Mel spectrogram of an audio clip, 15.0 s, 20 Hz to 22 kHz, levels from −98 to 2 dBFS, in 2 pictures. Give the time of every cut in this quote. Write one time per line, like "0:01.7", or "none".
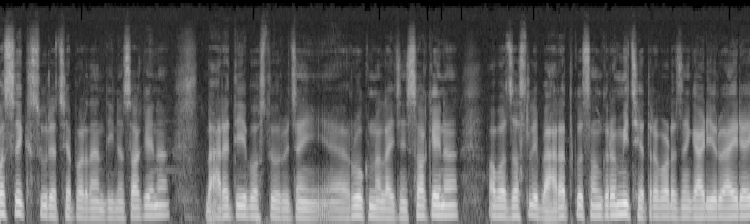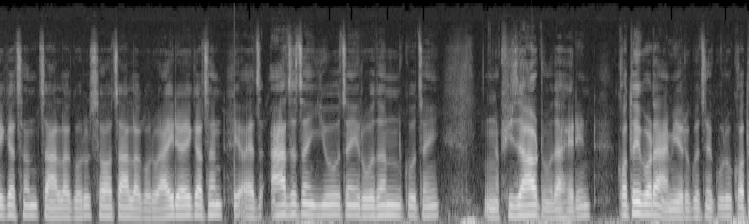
0:09.8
